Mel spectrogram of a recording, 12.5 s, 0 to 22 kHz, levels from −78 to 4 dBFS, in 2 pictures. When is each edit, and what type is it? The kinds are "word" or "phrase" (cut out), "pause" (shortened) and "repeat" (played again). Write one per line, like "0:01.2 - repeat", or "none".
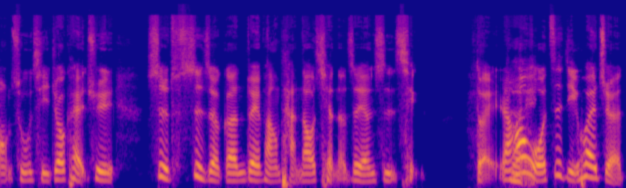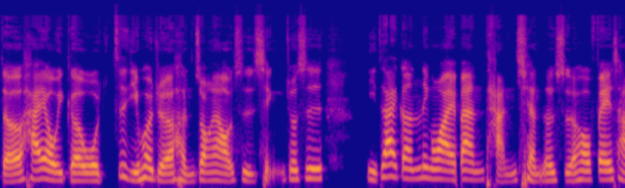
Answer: none

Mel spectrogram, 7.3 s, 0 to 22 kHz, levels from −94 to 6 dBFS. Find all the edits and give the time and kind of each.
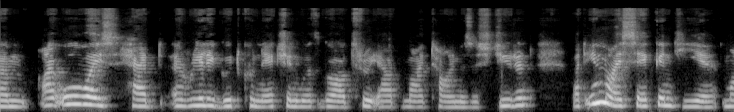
0:04.0 - word

